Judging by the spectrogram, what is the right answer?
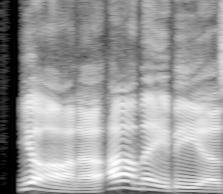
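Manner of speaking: put-on Southern drawl. Imagining what the Joker would do as a Southern lawyer; Joker in a Southern drawl. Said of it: "he adopts a Southern drawl".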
